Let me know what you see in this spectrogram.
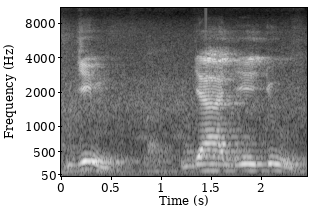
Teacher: Mestinya jim ada di tengah lidah, bukan di ujung lidah seperti ja. Ja itu bukan jim, tapi jim di tengah lidah. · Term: makhraj huruf jim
